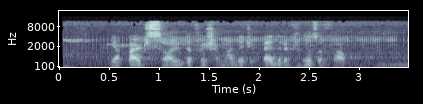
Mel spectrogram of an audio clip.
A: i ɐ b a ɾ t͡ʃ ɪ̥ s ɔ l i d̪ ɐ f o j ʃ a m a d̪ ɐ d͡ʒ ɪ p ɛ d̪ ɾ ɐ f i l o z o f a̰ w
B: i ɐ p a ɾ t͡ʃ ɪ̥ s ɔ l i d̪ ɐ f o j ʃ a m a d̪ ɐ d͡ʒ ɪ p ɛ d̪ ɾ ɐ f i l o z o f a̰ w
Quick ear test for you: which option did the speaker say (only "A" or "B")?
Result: B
